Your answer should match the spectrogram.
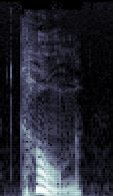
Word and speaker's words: comb: In the word comb, C-O-M-B, the B is silent.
